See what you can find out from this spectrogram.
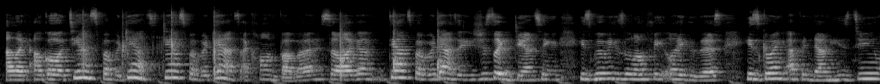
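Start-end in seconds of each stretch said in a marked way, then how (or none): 0.6-2.4 put-on high, loud playful chant to a toddler; cheering on. Mom cheering on dancing toddler. 3.9-4.6 put-on high, loud playful chant to a toddler; cheering on. Mom cheering on dancing toddler.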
